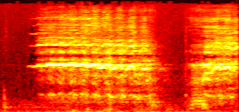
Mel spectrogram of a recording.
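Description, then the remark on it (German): A horse whinnies loudly, a sustained, wavering neigh lasting about two seconds with a brief dip before a final rising burst, played as a sound effect by pressing a button on a mixing desk. “mein Pferd, das klingt zum Beispiel so und drückst dann da drauf.”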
